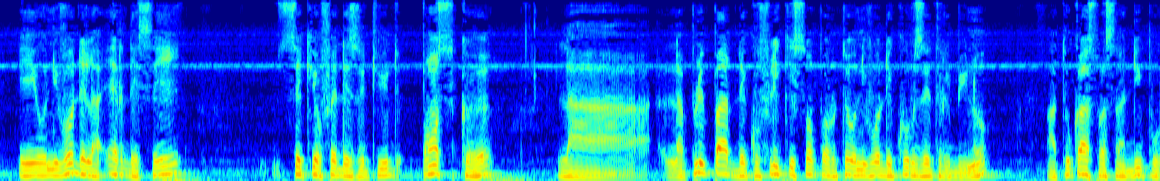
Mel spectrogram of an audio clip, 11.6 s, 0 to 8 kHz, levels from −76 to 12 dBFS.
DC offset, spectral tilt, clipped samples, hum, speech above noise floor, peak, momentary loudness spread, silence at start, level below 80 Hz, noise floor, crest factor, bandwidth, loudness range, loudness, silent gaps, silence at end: under 0.1%; -7 dB/octave; under 0.1%; none; 25 dB; -2 dBFS; 11 LU; 0 s; -32 dBFS; -42 dBFS; 16 dB; 8 kHz; 2 LU; -19 LUFS; none; 0 s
